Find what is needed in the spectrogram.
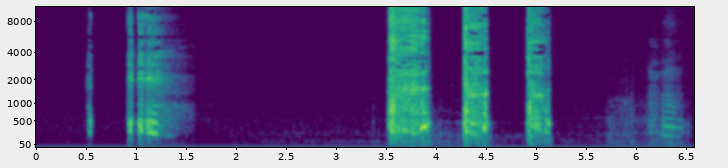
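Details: Sudden-onset cough: a few short coughs, then a run of three sharp, harsh coughs in a quiet room.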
